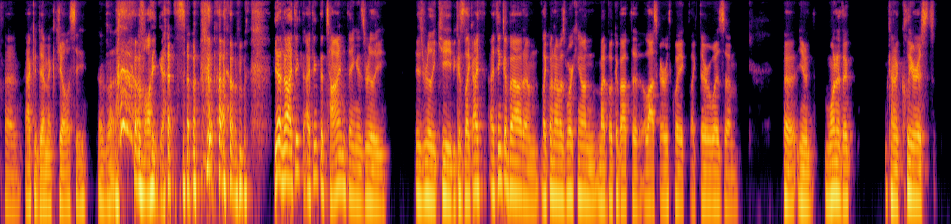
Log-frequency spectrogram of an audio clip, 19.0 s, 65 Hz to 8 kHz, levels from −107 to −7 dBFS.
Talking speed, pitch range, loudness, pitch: 180 wpm, 105-130 Hz, -23 LUFS, 110 Hz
